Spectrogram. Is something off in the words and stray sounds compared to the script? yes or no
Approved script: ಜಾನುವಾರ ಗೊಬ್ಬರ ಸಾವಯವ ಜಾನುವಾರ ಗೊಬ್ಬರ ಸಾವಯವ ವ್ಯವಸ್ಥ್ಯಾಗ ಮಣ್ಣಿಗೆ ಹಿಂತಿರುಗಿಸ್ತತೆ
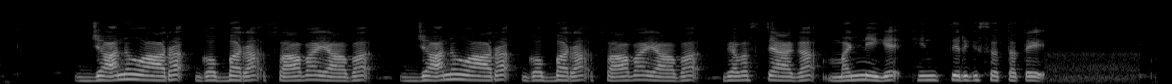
no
